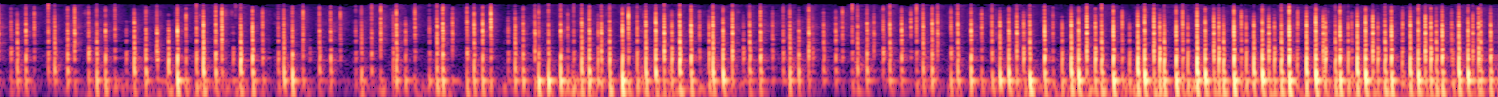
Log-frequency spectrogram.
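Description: Long acrylic nails tap rapidly and continuously on a Johnson's plastic body milk (lotion) bottle held in both hands. The clicks are short, dry and closely spaced over a steady low hum, and they grow a little louder and denser in the second half.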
